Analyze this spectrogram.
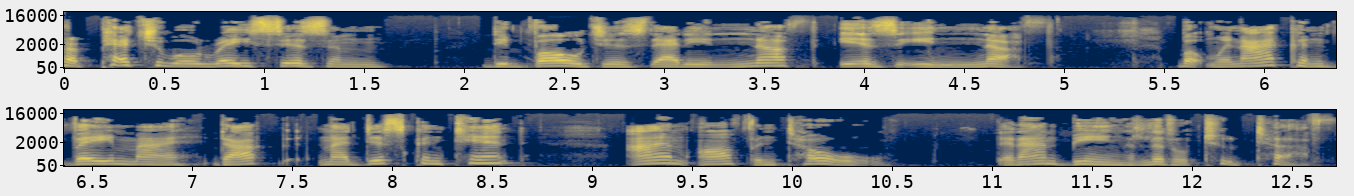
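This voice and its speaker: A woman with a Southern US accent, fairly low in pitch, lively in intonation and very slow in pace, against a quiet background. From US South (Florida). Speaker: author; guest. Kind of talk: reading aloud her own commentary. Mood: earnest, indignant about racism. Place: studio. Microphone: studio mic.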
